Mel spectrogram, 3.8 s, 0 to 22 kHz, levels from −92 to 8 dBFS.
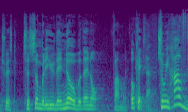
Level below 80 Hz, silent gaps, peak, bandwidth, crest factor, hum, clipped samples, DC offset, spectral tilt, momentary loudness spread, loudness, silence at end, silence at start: -58 dBFS; none; -8 dBFS; 14.5 kHz; 16 dB; none; under 0.1%; under 0.1%; -5.5 dB/octave; 12 LU; -25 LUFS; 0 s; 0 s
